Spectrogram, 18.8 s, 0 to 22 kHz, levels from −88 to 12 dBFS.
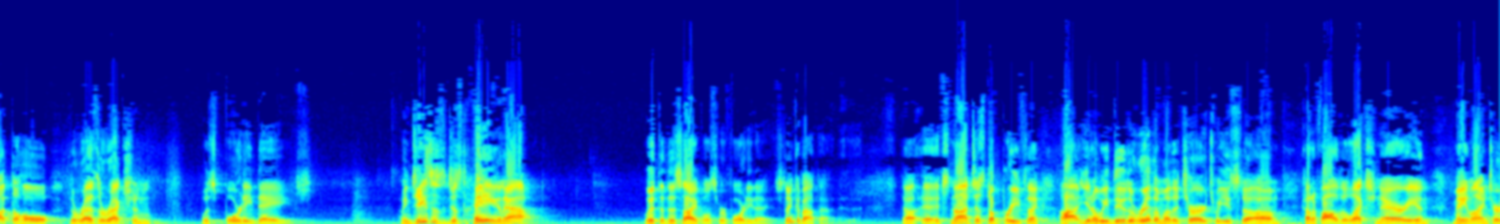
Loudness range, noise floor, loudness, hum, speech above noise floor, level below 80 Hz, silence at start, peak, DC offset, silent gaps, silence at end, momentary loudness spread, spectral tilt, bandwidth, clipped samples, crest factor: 6 LU; -44 dBFS; -13 LUFS; none; 31 dB; -46 dBFS; 0 s; 0 dBFS; under 0.1%; none; 0 s; 12 LU; -5.5 dB/octave; 13 kHz; under 0.1%; 14 dB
